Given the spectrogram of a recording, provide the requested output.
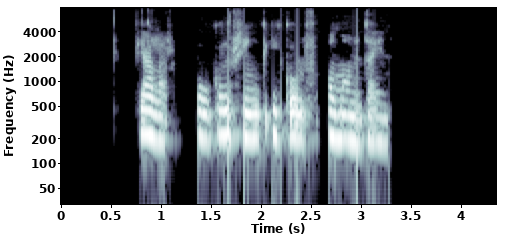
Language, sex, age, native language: Icelandic, female, 40-49, Icelandic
